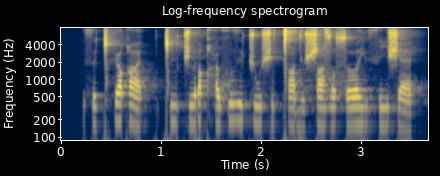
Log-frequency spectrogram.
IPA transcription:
θøǀʰyqæ | ǀy t͡ʃɯ ɾuqʰøxʷɯðy t͡ʃuʃɯ ǀɑdøʃæzˤy sˤyjy θiʃæ

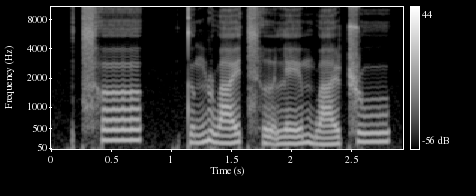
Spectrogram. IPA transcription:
t͡sʰɤ˥ | t̪ʊ˧˥ŋɻwa˧˥ɪ̯t͡sʰɹ̩˨˩ le˧˥ɪ̯mwa˧˥ɪ̯ ʈ͡ʂu˥

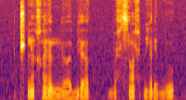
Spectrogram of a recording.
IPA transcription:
t͡ʃʼĩχɛ̃ə̯ mʲɔə̯bʲʌ | bʌħsɔ̃ħɓiə̯ ɾɪbu

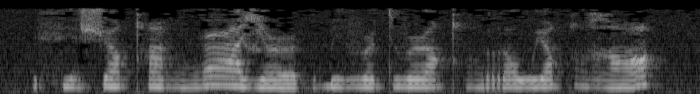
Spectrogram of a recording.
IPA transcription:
fʲa̤ʃə˞qʰeɦɔ̤ ʕaʑə˞ | ɓe̤və˞tvə˞ qʰɔ̤rɔwy qa̤ʁɑ

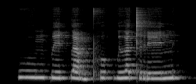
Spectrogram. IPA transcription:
wuː˧m peː˦˥t̚la˩˦mpʰo˥˩k̚lɯ˥˩a̯ tre˦˥n

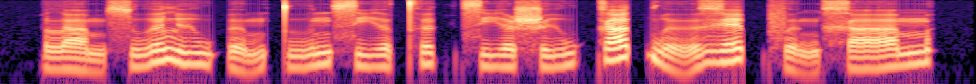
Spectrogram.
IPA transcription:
la˨˩msu˧˥ə̯lɨ˧wʔə˨˩˦m t̪u˧˥n si˧ə̯t̪ʰə˦˥k̚ si˧ə̯ ʂɨ˧˥w ka˦˥t̚wəː˨˩˦ ɣɛ˦˥p̚fə˨˩˨ŋ xa˧˥m

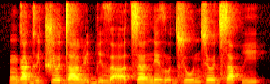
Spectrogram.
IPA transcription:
ŋɡaɡɨt͡ʃɵ daɳḭbḭ ða̰ t͡sɐneðo̰ d͡zu nzɵd͡za pi

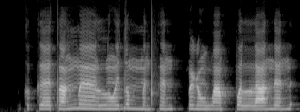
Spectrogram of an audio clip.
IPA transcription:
kɐkɛːtã ŋ͡mɛ̃ːlːõe̯ dɐmːɛ̃dkɛ̃n pːɛ̃ɳõ wã pːɐlːa nɛn

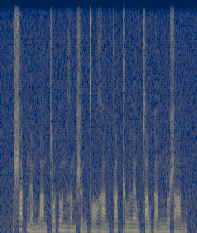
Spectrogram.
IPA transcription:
ʂa˦˥k̚nɛ˨˩˨m wa˨˩˨nco˧ɗo˧n ɣə˧mʂɨ˨˩˨ŋ t̪ɔ˨˩˦ɣa˨˩˨nka˦˥t̚ʈu˧ lɛ˧wca˧˥wɗa˨˩˦n ɲo˧˥ʂa˨˩n

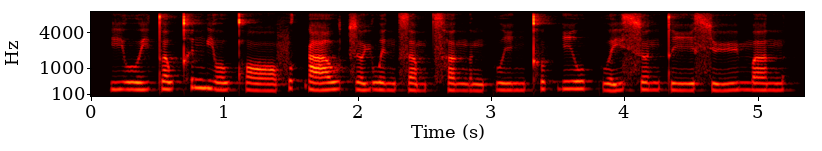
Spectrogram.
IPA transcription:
juː˨jt̪ɐ˧wkʰɪ˥ŋ jo˨˧wkʰɔː˨˩fʊ˥k̚ aː˨˥w t͡sɵ˨˧ɥwɪ˨ŋsɐ˨m t͡sʰɐ˨ŋɐ˨˩ŋkʷiː˨ŋ kʰʊ˥k̚iː˥wkʷe˨˥j sɵ˥n t̪iː˨syː˨˥ mɐ˥n

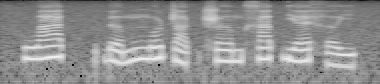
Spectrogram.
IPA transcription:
wa˦˥t̚ | ɗə˨˩˦m ŋo˧˥ʈa˨˩k̚ ʂəː˧mxa˦˥t̚ jɛ˧˥hə˨˩j

